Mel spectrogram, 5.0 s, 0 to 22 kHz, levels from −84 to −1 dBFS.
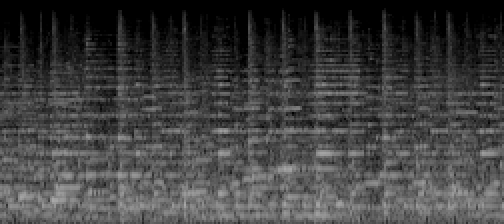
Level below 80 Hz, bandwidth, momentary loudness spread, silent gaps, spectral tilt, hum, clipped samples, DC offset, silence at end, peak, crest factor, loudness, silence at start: -60 dBFS; 18 kHz; 4 LU; none; -3.5 dB/octave; none; under 0.1%; under 0.1%; 0 s; -18 dBFS; 16 dB; -34 LUFS; 0 s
